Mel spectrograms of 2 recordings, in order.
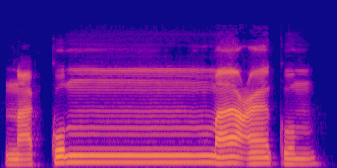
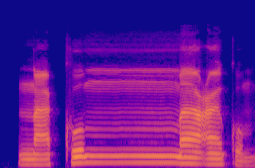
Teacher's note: Nah, di sini contohnya nakun. Nunnya sukun ketemu mim ya. Maka dilewatkan huruf nunnya langsung masuk ke mim. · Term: idgham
